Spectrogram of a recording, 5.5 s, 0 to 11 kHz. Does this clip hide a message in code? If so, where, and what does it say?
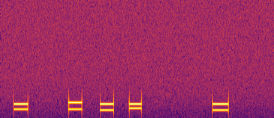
Yes: DTMF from 0.3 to 4.6 s, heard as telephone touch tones, dialled by hand, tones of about 280 ms. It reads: 8 950 5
